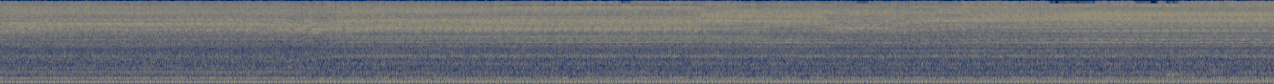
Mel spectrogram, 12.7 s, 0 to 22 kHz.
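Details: 14-year-old Samsung washer at about 1000 RPM spin with a super unbalanced load: steady droning hum with rough fast vibration throughout; owner suspects bearings, unconfirmed, empty spin test pending.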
